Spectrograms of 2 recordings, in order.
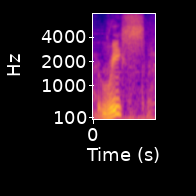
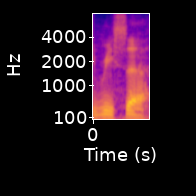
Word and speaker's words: Reese: They've obviously bought Fabian Reese. We'd say Reese, but Germans would say Reese-a. They pronounce the E.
